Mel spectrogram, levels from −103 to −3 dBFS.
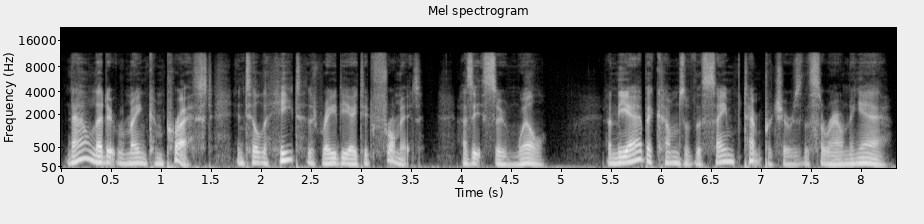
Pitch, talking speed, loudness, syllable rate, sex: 115 Hz, 200 wpm, -21 LUFS, 5.9 syllables/s, male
